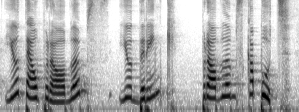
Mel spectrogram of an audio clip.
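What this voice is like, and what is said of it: Put-on Russian accent in English. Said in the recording (Portuguese): “imitando inclusive o sotaque dela, tá, gente? É um sotaque russo”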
